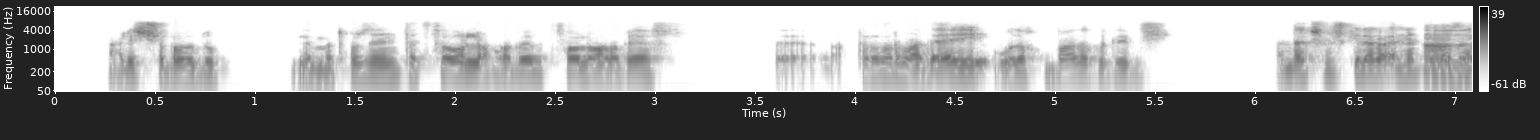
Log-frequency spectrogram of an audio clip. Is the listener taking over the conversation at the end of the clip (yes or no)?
no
